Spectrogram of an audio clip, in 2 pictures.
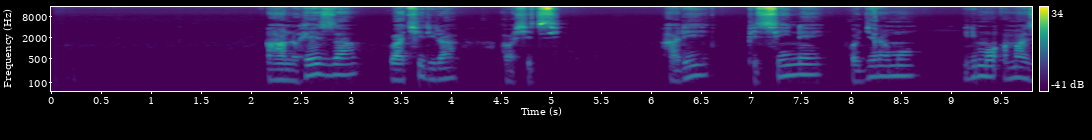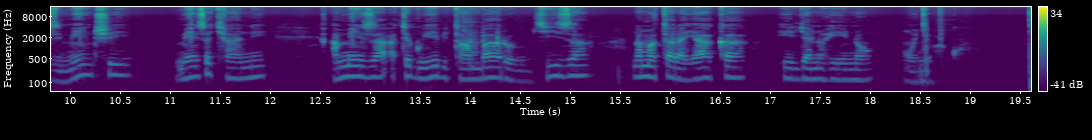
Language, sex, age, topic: Kinyarwanda, male, 25-35, finance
